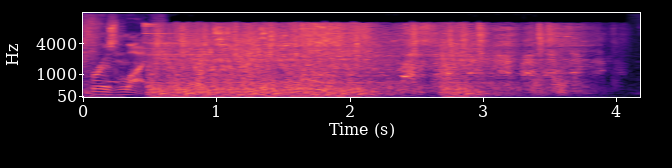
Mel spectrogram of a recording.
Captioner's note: gun shots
